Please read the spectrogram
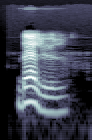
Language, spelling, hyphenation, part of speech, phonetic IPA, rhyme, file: Hungarian, belül, be‧lül, adverb / postposition, [ˈbɛlyl], -yl, Hu-belül.ogg
- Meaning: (adverb) inside; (postposition) 1. within, inside (preceded by -n/-on/-en/-ön) 2. within (preceded by -n/-on/-en/-ön)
